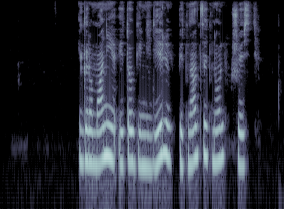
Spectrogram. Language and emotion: Russian, neutral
